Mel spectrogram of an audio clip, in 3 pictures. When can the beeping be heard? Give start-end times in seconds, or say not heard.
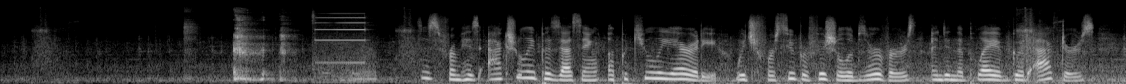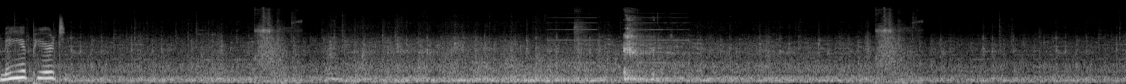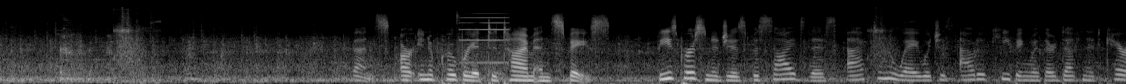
3.1-3.8, 16.7-18.2, 27.1-27.6.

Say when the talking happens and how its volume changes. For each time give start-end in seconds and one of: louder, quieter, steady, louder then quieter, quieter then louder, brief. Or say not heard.
4.2-11.9 steady
26.1-33.7 quieter.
